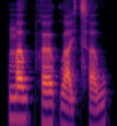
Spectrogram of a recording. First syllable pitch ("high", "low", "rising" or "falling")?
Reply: high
